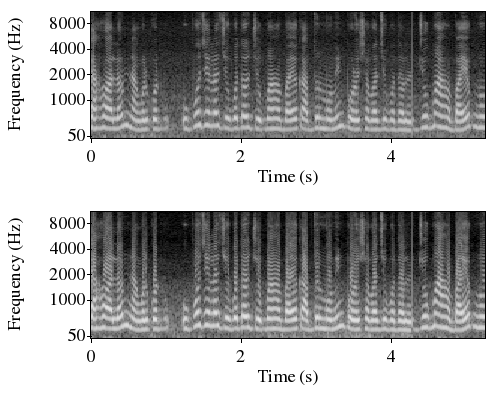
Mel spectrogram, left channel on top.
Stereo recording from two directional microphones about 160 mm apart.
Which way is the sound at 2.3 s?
10° left (ahead or behind).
